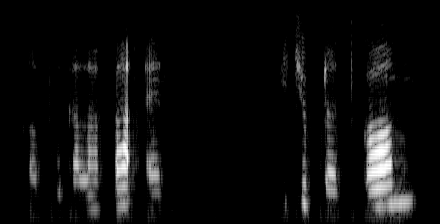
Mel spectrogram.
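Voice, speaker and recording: Soft-spoken and fairly high-pitched, a woman talks at a fairly slow pace. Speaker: summer course participant. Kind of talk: group presentation. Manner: halting. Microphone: too quiet.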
